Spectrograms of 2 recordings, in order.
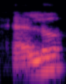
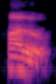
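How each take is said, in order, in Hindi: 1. पहला स्वर 'eh' जैसा बोला जाता है। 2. पहला स्वर 'ah' जैसा बोला जाता है। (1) "इट इज नॉट हेलो" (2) "ये मोस्ट कॉमन वर्ड है हालो"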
